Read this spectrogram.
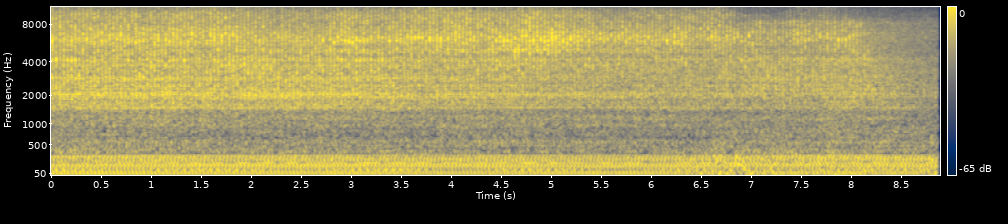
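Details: Snapper Yard Cruiser zero-turn mower with 42-inch cut, revived after a mouse nest, cutting heavy long grass: engine holds a steady, even drone with no misses or surging, no smoke, didn't get too hot; normal running under load.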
